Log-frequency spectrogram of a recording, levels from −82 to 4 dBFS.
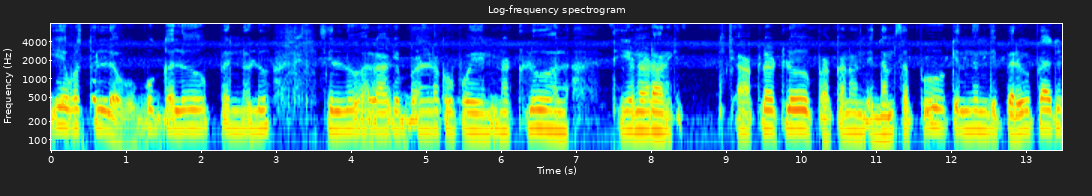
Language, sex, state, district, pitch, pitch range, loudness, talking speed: Telugu, male, Telangana, Nalgonda, 145 Hz, 135-155 Hz, -24 LUFS, 90 wpm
